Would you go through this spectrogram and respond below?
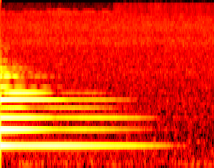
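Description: The A string of a ukulele, plucked once while tuning, rings out close and clear as a bright sustained note that slowly fades over a second and a half, with no talking.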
